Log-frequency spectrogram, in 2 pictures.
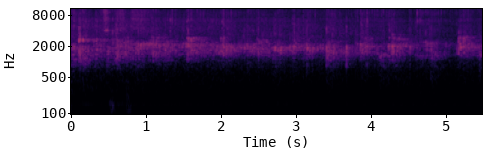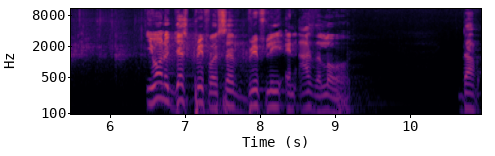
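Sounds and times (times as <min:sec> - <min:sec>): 
audience clapping: 0:00.0 - 0:08.6
speech: 0:06.5 - 0:09.3, 0:10.7 - 0:10.9.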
